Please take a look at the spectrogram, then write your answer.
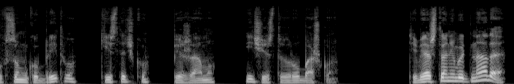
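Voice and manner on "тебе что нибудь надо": raised, louder call from the next room. A narrator's reading. Son calling to his mother from his room, raised voice. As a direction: call it out to someone in another room. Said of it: "крикнул он матери".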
